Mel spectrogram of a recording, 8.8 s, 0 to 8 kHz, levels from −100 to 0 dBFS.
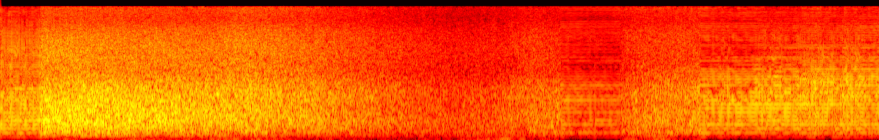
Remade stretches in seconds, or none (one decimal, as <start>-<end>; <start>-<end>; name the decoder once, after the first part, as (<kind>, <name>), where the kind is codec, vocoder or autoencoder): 0.0-0.4 (vocoder, HiFi-GAN); 5.6-6.2; 7.0-8.8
